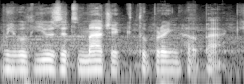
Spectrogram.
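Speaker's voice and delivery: gently, softly spoken, hushed voice. Voicing a character heard as the others look at him: speaking softly. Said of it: "you can hear him sort of softly say".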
